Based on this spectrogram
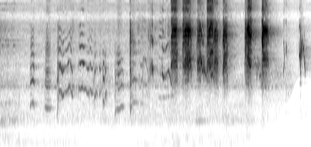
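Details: Playful budgerigars sing: a few wavering whistled notes at the start, then a run of loud harsh buzzy chirps repeated roughly twice a second, ending abruptly.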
